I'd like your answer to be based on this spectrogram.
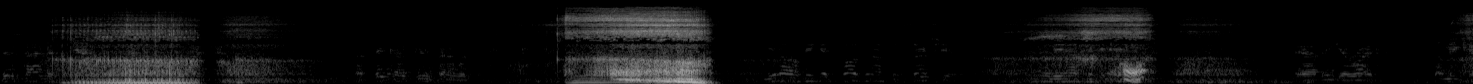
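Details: Person snoring: loud, rough snores on breathing in, about three across the stretch, quieter breathing between, faint background talk.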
